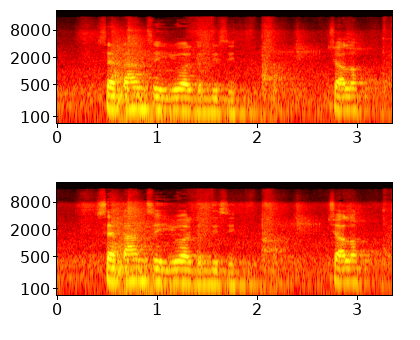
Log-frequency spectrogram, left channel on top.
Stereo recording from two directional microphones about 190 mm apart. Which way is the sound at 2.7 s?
5° left (ahead or behind).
